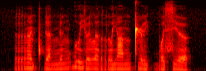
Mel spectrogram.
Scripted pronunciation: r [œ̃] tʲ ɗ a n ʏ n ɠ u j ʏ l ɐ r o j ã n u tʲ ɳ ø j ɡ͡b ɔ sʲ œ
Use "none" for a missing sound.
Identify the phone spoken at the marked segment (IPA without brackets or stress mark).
œ̃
